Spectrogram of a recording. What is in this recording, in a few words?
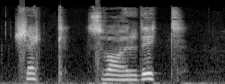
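check answer, Chinese; gcompris-data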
